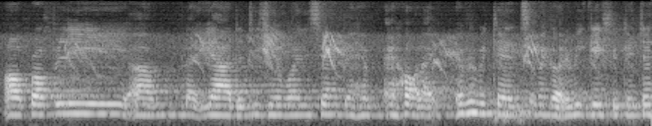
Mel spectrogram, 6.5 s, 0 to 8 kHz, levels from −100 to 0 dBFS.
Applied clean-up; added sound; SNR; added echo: none; Bird vocalization, bird call, bird song; 13 dB; reverberation time 2.1 s.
